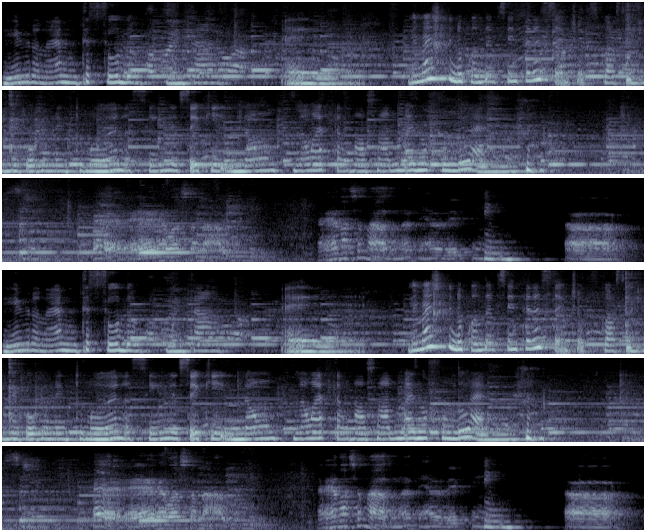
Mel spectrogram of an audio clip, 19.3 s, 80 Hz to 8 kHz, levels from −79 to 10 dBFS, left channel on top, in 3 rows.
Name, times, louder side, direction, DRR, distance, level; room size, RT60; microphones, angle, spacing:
voice 1, 0.0-2.3 2.8-3.6 4.1-11.9 17.7-18.0, right 1 dB, 15° right, 10 dB, 0.5 m, -20 dB
sound 1, 1.1-15.2, left 3 dB, 40° left, 1.3 m, -28 dB
sound 2, 4.3-16.0, right 1 dB, 50° right, 6.7 m, -43 dB
voice 2, 12.9-13.2 13.7-15.5 16.0-17.8 18.5-19.0, right 2 dB, 85° right, 3 dB, 2.4 m, -29 dB
11.0 x 9.5 x 5.6 m, 0.65 s
head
